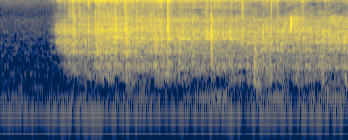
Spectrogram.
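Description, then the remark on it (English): Halloumi is put into a hot frying pan for a vegetarian weekend breakfast, with a sudden sizzle that settles into a steady crackling hiss, dotted with a few sharp spattering pops. There is no talking. “We got sizzle. And spatter.”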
